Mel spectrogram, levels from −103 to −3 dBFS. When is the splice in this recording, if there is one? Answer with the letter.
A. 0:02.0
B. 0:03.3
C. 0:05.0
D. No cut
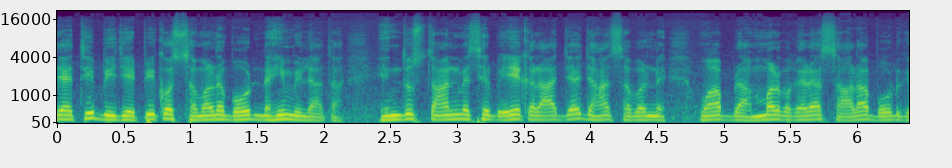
D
